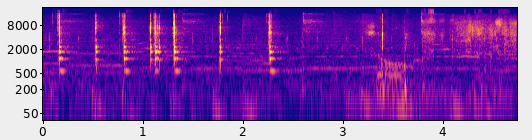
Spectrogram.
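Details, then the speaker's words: BMW E30 with M10 engine: sharp, crisp clicks as a fuel valve is energized by hand with wires, so the idle control valve opens and closes and is not stuck; working. "Oh, yeah, another thing, the idle control valve is not [music] stuck closed nor open. I just connected the wires here, and I'm able to hear a clicking noise."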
